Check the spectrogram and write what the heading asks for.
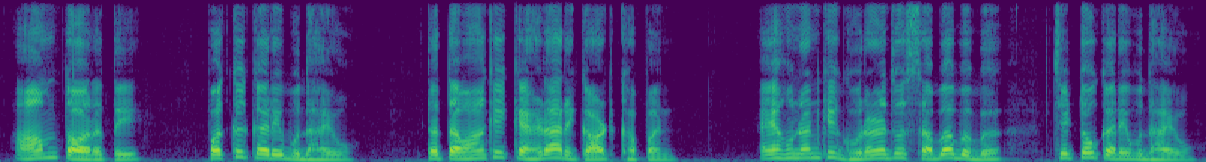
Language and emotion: Sindhi, neutral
